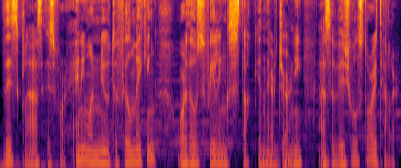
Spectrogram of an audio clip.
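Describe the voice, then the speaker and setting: A man from Iceland teaching an online filmmaking class in a relaxed, gently encouraging way, with some fillers when he talks off the cuff. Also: medium pitch, normal speed, vocal fry. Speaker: film teacher. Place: outdoors in nature. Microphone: phone recording nearby.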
